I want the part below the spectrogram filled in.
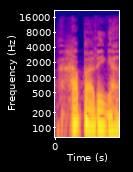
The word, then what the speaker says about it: Rapariga: Also Portugiesisch Rapariga, also ist ausgesprochen, das R wird ja wie H ausgesprochen im Brasilianischen, ist in Brasilien die Prostituierte.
